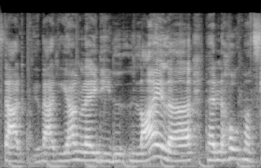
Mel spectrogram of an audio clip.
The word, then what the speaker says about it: Lila: I believe it's Lila. I believe now, after we produced an entire miraculous Zoom skit pronouncing it Leela, I have now been led to believe that it is, in fact, Lila. Sorry, gang. It's Lila because she's a Lila. The British pronunciation of Lila.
